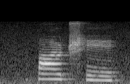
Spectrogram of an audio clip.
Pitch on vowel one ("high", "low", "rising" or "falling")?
high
